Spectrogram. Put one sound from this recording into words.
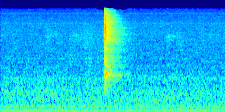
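A car bonnet latch clicks as the bonnet opens.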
